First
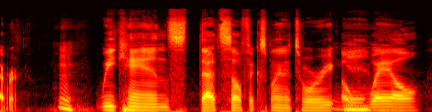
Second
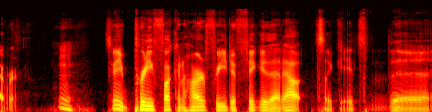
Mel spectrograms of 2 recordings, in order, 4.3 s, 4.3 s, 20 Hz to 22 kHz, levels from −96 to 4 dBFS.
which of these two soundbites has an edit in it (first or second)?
second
